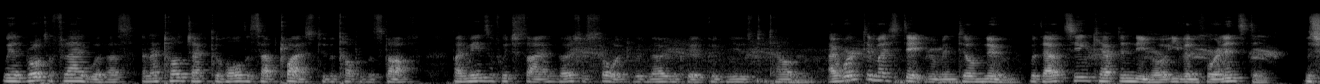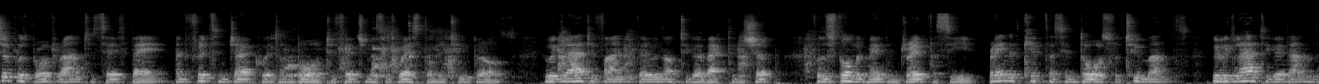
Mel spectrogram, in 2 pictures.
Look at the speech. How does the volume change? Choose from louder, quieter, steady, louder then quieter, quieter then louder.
louder.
